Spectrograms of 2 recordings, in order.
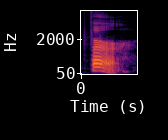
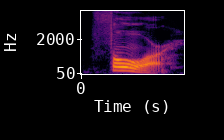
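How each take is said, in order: First: The word is reduced with a weak vowel. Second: The word is said fully with its full vowel. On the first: "then their weak forms" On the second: "I'll say the strong forms of the words first"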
